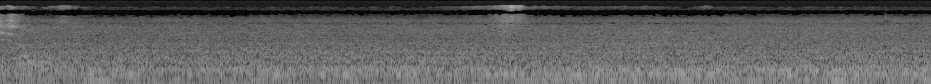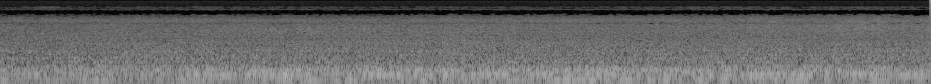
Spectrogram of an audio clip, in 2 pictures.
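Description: A large ship's engines hum low and steady, growing slightly louder.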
